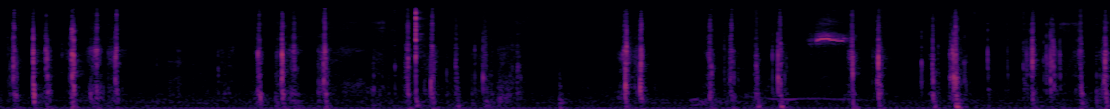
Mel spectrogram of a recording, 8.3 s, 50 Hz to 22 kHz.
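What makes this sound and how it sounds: Long dark-polished nails and fingertips type on a full-size plastic computer keyboard with black keycaps and a rainbow backlight, pressing and clicking the keys. About 29 sharp, bright clicks and taps come in uneven bursts with short pauses, each dying away almost instantly over a quiet low hum.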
